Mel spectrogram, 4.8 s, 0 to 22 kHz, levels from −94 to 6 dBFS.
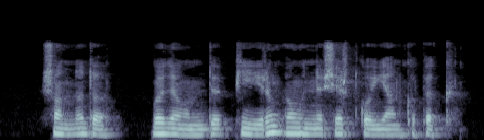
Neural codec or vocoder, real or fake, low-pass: vocoder, 24 kHz, 100 mel bands, Vocos; fake; 7.2 kHz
